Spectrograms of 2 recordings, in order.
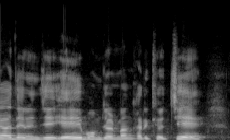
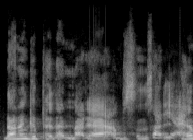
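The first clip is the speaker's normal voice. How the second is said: impatient complaint; 4 semitones higher than usual. Acted. Impatient believer voiced in sermon.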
